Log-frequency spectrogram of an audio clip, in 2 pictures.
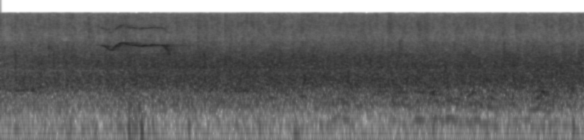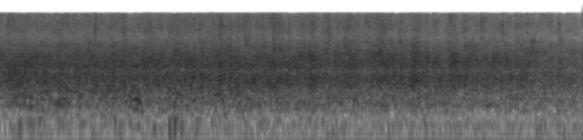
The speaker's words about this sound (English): I even heard a little whistle there, Gate, and that's a first for a business news conference.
